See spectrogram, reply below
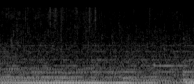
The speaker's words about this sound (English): He moves past a table of lit candles and goes to the window to find rain streaming down the glass. Now, buckets set out on his balcony collect the falling rain.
